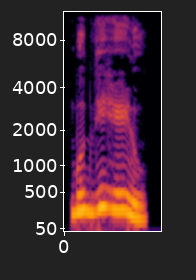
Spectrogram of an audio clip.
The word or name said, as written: ಬುದ್ಧಿಹೇಳು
